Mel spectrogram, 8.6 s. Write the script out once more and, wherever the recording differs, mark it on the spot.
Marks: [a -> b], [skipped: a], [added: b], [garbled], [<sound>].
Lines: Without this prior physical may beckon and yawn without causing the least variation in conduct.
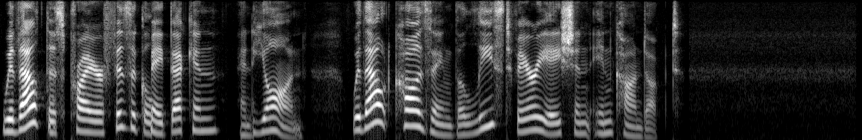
Without this prior physical may beckon and yawn without causing the least variation in conduct.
